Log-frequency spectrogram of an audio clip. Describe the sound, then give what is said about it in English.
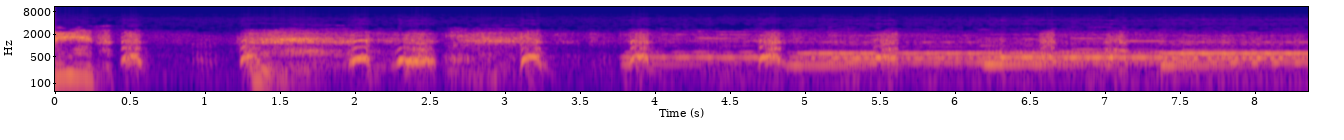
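A dog barks repeatedly in short, loud bursts at an uneven pace, with drawn-out whining, howl-like tones creeping in between the barks as it goes on. “What is it that disturbs your conscious mind, Doctor? A dog barking.”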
